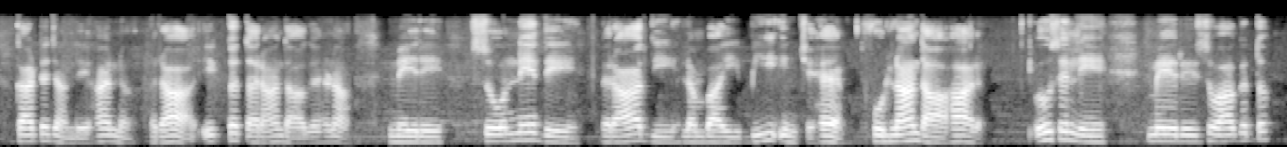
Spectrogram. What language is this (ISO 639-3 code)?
pan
